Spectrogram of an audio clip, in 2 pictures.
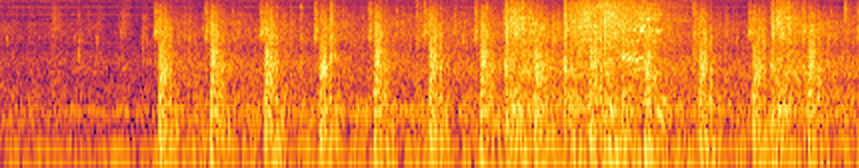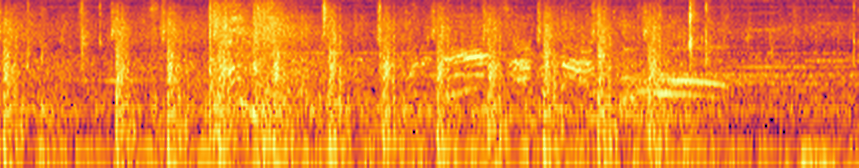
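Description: A game pistol fires a burst of shots.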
